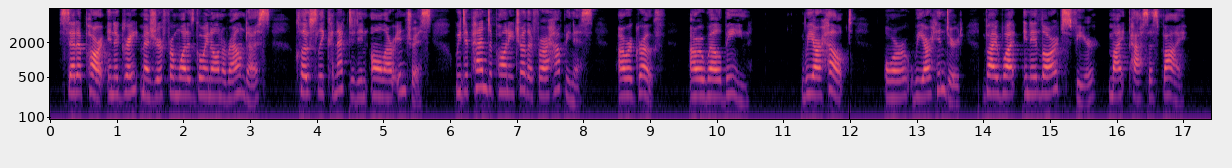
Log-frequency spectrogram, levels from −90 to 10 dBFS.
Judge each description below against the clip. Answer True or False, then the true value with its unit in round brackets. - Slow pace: False (170 wpm)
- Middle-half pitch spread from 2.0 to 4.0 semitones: True (2.5 semitones)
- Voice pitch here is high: True (245 Hz)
